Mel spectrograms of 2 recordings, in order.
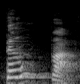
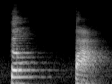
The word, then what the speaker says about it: tampa: Tampa. Tá vendo? Então, o A e o M tem apenas um som. Duas letras representando um som.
